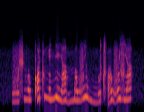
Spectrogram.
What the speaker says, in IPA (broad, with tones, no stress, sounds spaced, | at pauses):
v u˩˧ ʃ ŋ o˧ w kʼ ɒ˦˥ tʲ ŋ e˧ nʲ e˥˧ j a˩˧˩ mː ɒ˧ w v i˥˧ w mː u˩˧˩ t͡sʼ ɑ˩˧˩ w v ɵ˥˧ zʲ a˦˥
